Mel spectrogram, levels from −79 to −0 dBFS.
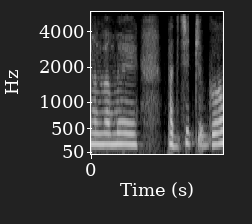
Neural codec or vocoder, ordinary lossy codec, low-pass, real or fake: codec, 16 kHz in and 24 kHz out, 0.4 kbps, LongCat-Audio-Codec, two codebook decoder; none; 5.4 kHz; fake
